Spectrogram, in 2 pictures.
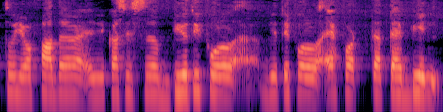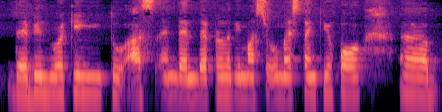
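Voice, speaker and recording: A woman's voice: mid-range voice, a little mellow, poor audio. A woman from Indonesia with an Indonesian accent, a guest teacher chatting casually, rambling in broken phrases and laughing often. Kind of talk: casual live-stream chat.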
